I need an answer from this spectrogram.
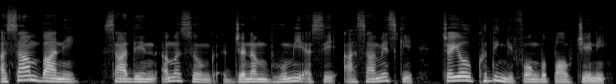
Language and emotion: Manipuri, neutral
